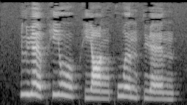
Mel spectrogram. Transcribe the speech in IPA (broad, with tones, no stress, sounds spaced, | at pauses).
l ɥ ɛ˥˨ pʰ j o˥˨ ʊ̯ pʰ j ɑ˨˩ ŋ k w ə˥˨ n t̪ ɥ ɛ˨˩ n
